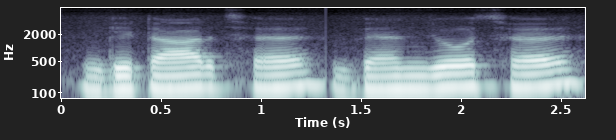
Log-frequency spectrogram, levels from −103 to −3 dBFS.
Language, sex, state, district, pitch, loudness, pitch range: Hindi, male, Bihar, Begusarai, 125 Hz, -15 LUFS, 120-135 Hz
